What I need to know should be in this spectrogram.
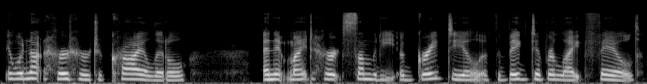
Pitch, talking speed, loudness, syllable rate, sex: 230 Hz, 215 wpm, -17 LUFS, 5.2 syllables/s, female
